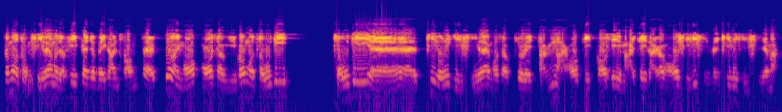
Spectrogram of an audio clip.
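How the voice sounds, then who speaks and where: A man with a Hong Kong Cantonese accent chatting casually as an amateur operator over a two-way digital radio. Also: quick pace. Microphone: radio transceiver microphone. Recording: muffled low-fidelity digital radio transmission.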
